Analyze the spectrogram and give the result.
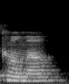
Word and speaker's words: Comeaux: I mean, it's every other vowel than what you see. There's all the vowels in the world, but you pronounce it with a O. So it's just Como.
